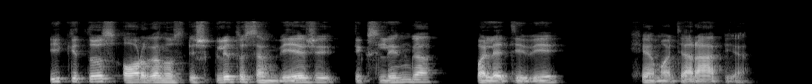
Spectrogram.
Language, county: Lithuanian, Šiauliai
